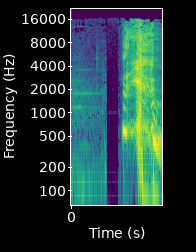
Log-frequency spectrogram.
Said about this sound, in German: Gesundheit.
